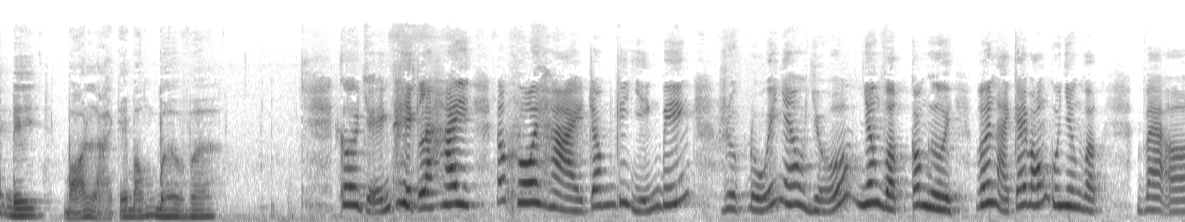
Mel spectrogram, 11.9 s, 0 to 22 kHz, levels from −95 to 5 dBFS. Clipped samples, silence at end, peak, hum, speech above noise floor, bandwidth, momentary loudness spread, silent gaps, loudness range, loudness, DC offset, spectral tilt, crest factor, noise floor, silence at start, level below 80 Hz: under 0.1%; 0 s; -6 dBFS; none; 29 dB; 10 kHz; 12 LU; none; 6 LU; -25 LUFS; under 0.1%; -7.5 dB/octave; 18 dB; -54 dBFS; 0 s; -58 dBFS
